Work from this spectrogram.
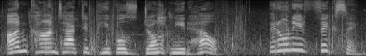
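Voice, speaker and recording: A woman's voice: high voice, very animated, a little slow, a bit bright, slight background noise, full character voice. A woman playing a cautious, principled academic in an audio drama, blunt and admonishing. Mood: confrontational.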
